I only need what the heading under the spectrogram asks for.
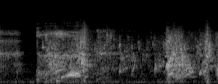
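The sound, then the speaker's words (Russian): Someone dives under foamy bathwater in a tub, making splashing and sloshing water. After a brief pause the splashing comes in two lively bursts of moderate loudness. “Ныряет под воду. Вынырнув, кидается в тигра пеной.”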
